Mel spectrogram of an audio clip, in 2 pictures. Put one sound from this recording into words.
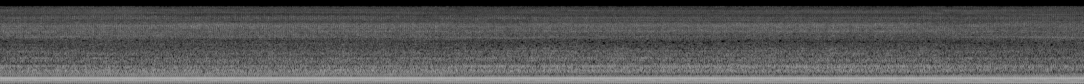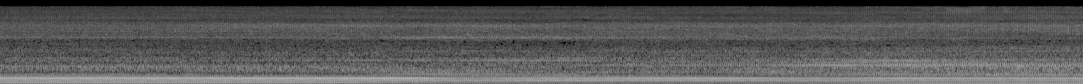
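An air compressor motor hums steadily and loudly close by.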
